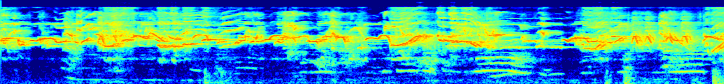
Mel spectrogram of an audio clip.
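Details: Champion Oriental magpie-robin from Aceh singing a dense, continuous medley of rapid whistles, trills and scratchy chattering notes with quick pitch sweeps, barely pausing throughout.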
